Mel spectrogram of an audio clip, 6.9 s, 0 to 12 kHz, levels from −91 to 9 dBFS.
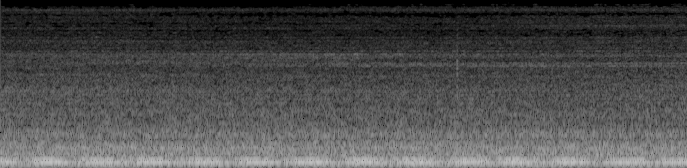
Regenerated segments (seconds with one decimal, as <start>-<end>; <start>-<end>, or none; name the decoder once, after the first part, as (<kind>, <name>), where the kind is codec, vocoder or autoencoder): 0.0-6.0 (vocoder, Vocos)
